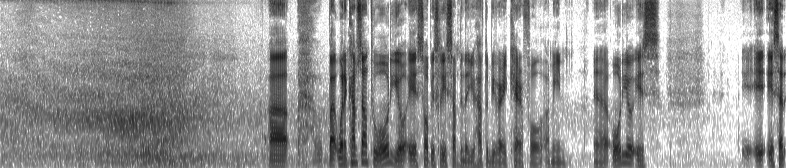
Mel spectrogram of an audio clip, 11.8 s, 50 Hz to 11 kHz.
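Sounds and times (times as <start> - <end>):
car passing by outside: 0.0 - 4.9
speech: 4.0 - 10.0, 11.1 - 11.7.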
